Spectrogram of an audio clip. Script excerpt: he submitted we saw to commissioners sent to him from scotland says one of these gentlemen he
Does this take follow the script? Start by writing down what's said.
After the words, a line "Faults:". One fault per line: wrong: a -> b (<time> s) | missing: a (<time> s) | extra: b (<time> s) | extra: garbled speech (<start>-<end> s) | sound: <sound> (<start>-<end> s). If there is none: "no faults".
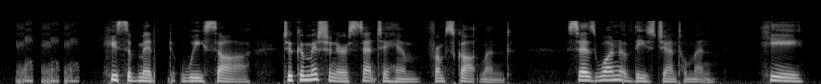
he submitted we saw to commissioners sent to him from scotland says one of these gentlemen he
Faults:
sound: laugh (0.2-0.8 s)
sound: dropout (1.5-1.7 s)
